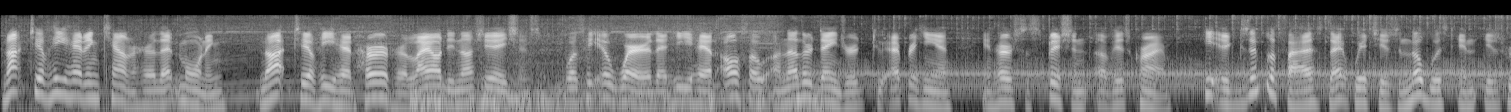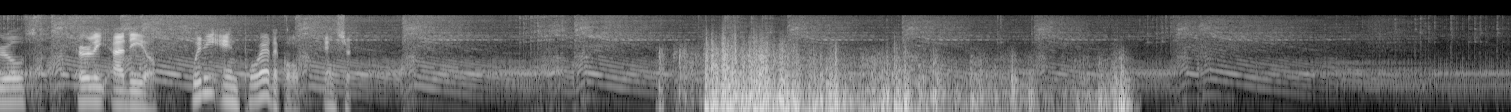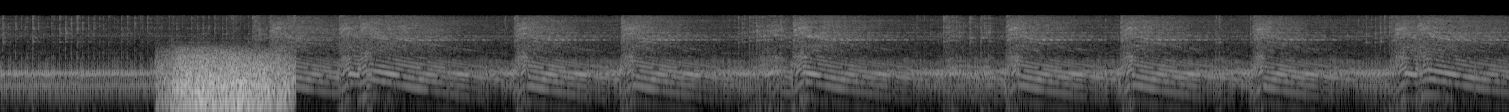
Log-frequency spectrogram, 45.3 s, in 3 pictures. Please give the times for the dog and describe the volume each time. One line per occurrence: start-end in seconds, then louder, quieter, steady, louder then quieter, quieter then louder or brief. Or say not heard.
not heard.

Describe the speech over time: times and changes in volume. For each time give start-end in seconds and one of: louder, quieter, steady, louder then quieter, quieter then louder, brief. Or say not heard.
0.0-18.6 steady.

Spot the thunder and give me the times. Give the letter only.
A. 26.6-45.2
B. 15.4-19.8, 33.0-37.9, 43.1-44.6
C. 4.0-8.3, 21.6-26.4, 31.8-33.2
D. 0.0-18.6
C.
